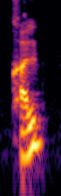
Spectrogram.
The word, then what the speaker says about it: Qalb: There's a programmer in Brooklyn released an Arabic programming language called Qalb, or pronounced in his dialect is called Alb.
